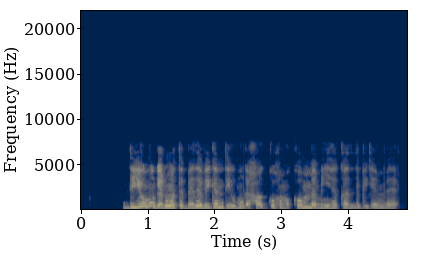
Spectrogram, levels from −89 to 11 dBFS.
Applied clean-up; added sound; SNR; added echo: none; none; none; reverberation time 0.3 s.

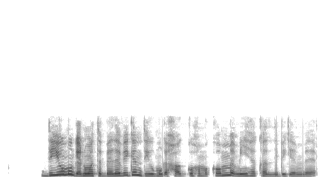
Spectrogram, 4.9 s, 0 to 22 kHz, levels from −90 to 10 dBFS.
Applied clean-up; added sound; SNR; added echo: none; none; none; none.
